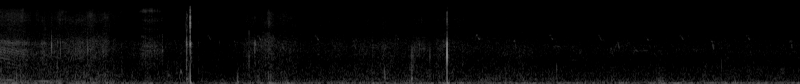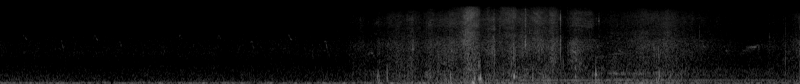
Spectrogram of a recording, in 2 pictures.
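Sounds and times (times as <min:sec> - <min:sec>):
outdoor background noise: 0:00.0 - 0:16.0
faint bird chirps: 0:13.2 - 0:16.0.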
